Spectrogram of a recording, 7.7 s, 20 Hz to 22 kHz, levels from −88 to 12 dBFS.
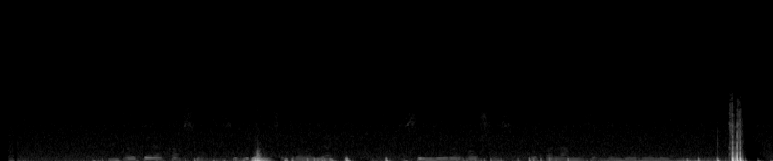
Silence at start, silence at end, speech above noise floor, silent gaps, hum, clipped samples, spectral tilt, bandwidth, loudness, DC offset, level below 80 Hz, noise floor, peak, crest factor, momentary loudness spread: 2.5 s; 0.35 s; 39 dB; none; none; under 0.1%; -10.5 dB/octave; 6.8 kHz; -28 LUFS; under 0.1%; -50 dBFS; -73 dBFS; -2 dBFS; 32 dB; 30 LU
